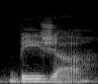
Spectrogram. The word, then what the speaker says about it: Bija: So Om Bija Namaha. That middle syllable is B-I-J-A, if you need a visual.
